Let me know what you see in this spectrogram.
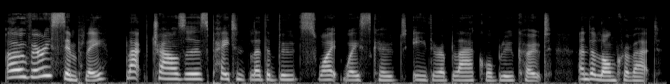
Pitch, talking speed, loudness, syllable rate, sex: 230 Hz, 180 wpm, -20 LUFS, 4.8 syllables/s, female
